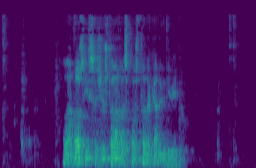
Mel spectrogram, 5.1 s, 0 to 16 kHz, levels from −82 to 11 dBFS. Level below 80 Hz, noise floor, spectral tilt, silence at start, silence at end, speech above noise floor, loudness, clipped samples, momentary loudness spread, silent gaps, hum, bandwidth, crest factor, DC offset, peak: -56 dBFS; -72 dBFS; -5 dB/octave; 0.05 s; 1.4 s; 46 dB; -26 LUFS; under 0.1%; 13 LU; none; none; 11.5 kHz; 24 dB; under 0.1%; -4 dBFS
